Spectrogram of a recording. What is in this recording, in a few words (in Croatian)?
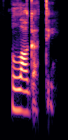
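"lagati", Croatian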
